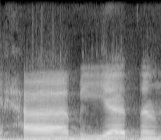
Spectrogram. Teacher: تنوین کے بعد حروف اخفا میں سے تا آئی ہوئی ہے، یہاں پر اخفا کا قاعدہ لگے گا، ہم آواز کو ناک میں چھپا کر پڑھیں گے اور ایک الف کے برابر لمبا کریں گے۔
